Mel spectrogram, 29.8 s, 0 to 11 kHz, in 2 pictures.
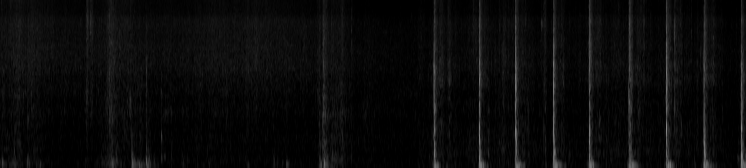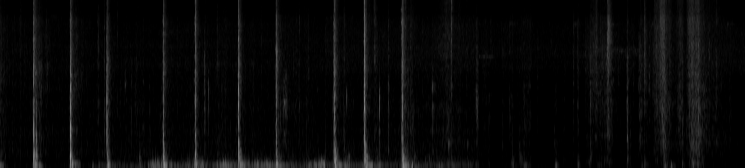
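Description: Wood being chopped, a steady run of about twenty strokes roughly one every 0.7 seconds, starting after a quiet first third. A few softer chops follow near the end.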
